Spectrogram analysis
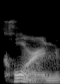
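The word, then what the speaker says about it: Quorn: that's a fungi is is corn which is spelled q-u-o-r-n and that's in the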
